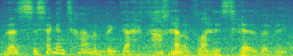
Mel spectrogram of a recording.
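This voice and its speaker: A man's voice: fairly low pitch, big pitch swings, fast talker, gravelly. An older man hosting a cooking video at an outdoor grill, rambling through a long anecdote with frequent chuckles and repeated words. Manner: chatty, laughs often, repeats words. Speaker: cooking show host. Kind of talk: rambling storytelling while cooking. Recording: noisy outdoor recording with traffic. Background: outdoor ambience, passing traffic.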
